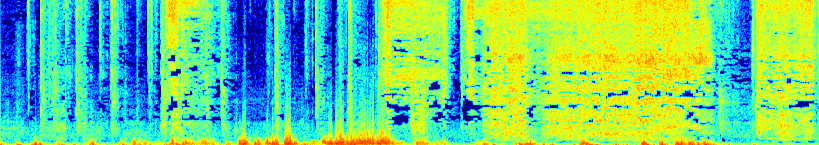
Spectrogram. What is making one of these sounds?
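A small electric motor whirs as a toy truck climbs over bumpy ground.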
